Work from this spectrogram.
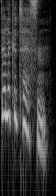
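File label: "delicatessen", British English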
